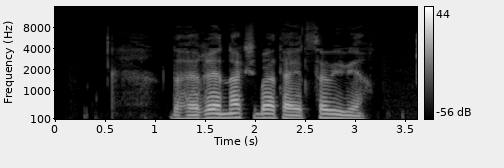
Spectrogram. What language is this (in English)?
Pashto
